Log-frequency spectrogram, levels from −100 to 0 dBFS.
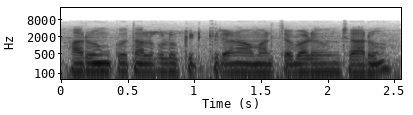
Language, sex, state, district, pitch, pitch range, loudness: Telugu, male, Telangana, Mahabubabad, 110 Hz, 105-115 Hz, -15 LUFS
